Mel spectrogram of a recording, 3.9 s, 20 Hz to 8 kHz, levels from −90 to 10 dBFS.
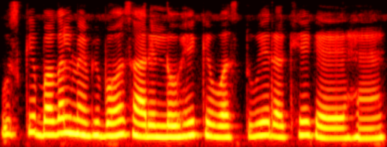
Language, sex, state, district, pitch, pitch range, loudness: Hindi, female, Jharkhand, Garhwa, 250 Hz, 225-270 Hz, -12 LUFS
